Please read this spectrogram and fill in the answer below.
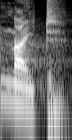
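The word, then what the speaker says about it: knight: तो देखिए के यहां पर साइलेंट इसे पढ़ेंगे नाइट। इसे पढ़ेंगे नो नाइफ नाइट नॉलेज। तो यहां पर के साइलेंट है क्योंकि के तुरंत बाद एन आया और एन के बाद वोवेल है।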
